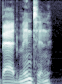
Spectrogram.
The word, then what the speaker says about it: badminton: Everyone drops the N, so it sounds like badminton, which sounds like some kind of derogatory term to the Lower Peninsula of Michigan. And anyone who pronounces the N as in badminton will be outed as a Canadian.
